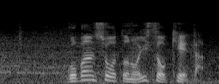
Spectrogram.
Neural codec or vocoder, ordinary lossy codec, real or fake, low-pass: none; AAC, 32 kbps; real; 7.2 kHz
